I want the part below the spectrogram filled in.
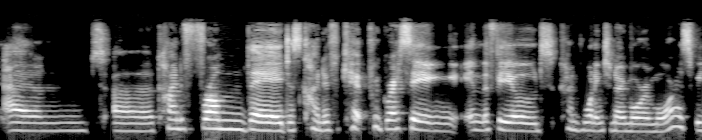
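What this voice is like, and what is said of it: Australian accent. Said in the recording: “That's an Antipodean accent ... I'm obviously Australian”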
